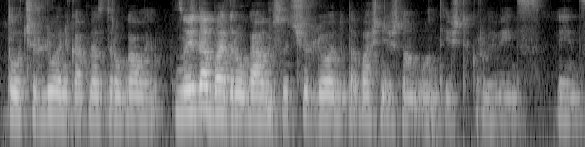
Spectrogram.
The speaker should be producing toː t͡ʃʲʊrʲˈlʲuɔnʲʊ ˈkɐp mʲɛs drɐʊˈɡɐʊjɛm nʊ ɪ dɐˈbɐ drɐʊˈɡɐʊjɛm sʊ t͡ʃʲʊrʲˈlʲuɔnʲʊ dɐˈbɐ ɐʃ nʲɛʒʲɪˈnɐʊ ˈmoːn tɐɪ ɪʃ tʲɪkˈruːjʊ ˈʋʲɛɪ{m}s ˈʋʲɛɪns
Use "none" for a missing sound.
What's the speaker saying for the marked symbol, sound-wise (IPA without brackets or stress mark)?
n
